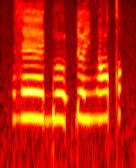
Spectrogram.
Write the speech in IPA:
zɛːɡ͡boːʔɗœi̯ɦɛtˤ

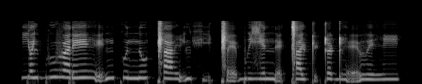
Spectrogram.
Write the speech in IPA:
jʌlʲbuva ɾe ɦḛnku nu ǁaɦḭlʲfʲḛ ǁɛ̰bɯʑɛn ɾɛ̰ǀalʲʈḭʈʌ ɖʱɛ̰veɦi

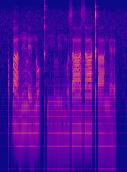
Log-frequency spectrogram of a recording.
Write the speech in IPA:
ɓa˦˨nĩ˦le˨ no˦ kʼiː˨li˨ mʊ˨zaː˦zaː˦kʼaː˨ ŋɛ˨

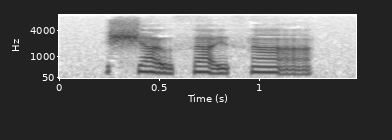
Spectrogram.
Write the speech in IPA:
ʃa̰˦˨ʊ̯θa̰˦˨ɪ̯θã˦˨

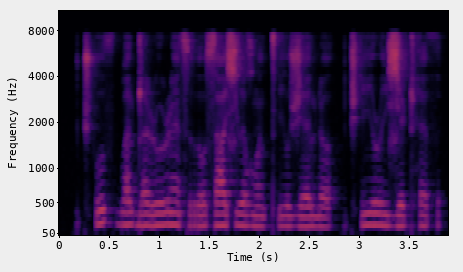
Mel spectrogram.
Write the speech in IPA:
t͡ʃʼuθbalɖa ɭuɭ ɛ̃sro saɕɯɪ̯ʁʷɛ̃ltʼiʊ̯ ʒɛlɳʌ | t͡ʃʼiɹi ʑeʈʰɛθ

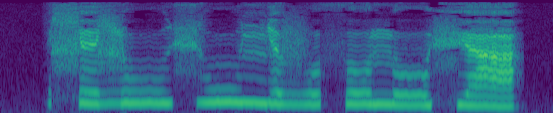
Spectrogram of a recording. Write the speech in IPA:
ɬeɮuːçuː ɲɛvoθonoː fʲa

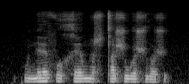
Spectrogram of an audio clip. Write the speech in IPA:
kʷɛnɛfo xɛ ŋʷɪɬtˤiʃwʊʃðˤuʃ

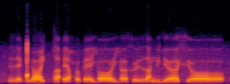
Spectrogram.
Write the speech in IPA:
rɛɡ͡ǃɨʕi tːaʔɛ ħopɛːjɔː jʌːxɵraŋɨ lʲʌː xʲɔː

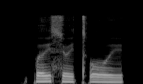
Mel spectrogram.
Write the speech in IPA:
pəɪ̯søɪ̯ tʼoɪ̯

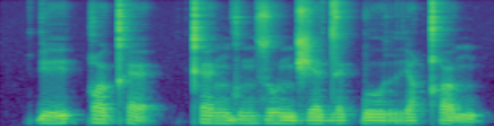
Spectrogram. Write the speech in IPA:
ɗe | qukʰæ | kʰæŋɡunzond͡ʒæ dæk͡pore qʰuŋ

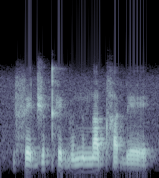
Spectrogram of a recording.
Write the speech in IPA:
fe˨d͡ʒʊ˦ kʰɪ˨ɡu˦nʊ˦na˦ tʰa˨ɡ͡beː˨

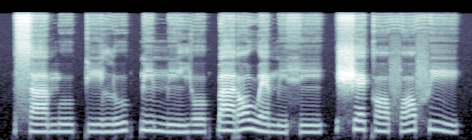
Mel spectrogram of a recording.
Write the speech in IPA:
sa˨mu˨ki˨lu˨˦ k͡pĩ˧mĩ˨ jo˨k͡pa˧ɾɔ˦ wɛ˧mĩ˨hĩ˧ | ʃɛ˧kɔ˨ fɔ˨˦fi˦˨

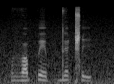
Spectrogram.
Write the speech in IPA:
vɒp ep dəǁi

